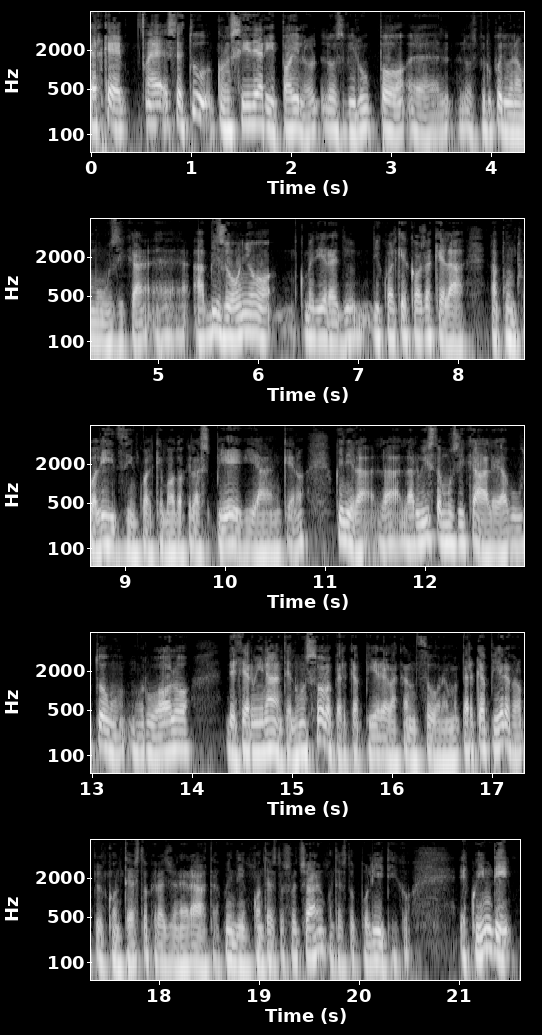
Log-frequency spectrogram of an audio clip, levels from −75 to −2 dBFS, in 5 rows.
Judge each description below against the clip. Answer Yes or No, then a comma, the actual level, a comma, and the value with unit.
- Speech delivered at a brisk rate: Yes, fast, 195 wpm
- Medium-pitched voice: No, low, 105 Hz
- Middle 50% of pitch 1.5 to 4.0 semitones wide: Yes, average, 3.6 semitones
